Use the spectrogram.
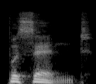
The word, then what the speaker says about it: percent: सबसे जरूरी बात जो आपको ध्यान में रखनी है वो है कि आपको दूसरे शब्दांश पर यानी CENT पर जोर डालना है। परसेंट। परसेंट। गलत प्रोनाउंसिएशन में हम पहले शब्दांश पर जोर डालते हैं, परसेंट। परसेंट। तो इसको परसेंट नहीं बोलिए, इसको बोलिए परसेंट।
